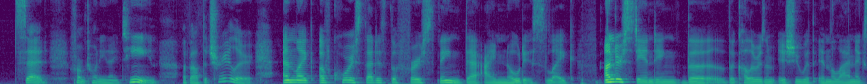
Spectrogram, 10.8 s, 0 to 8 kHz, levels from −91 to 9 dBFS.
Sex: female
